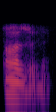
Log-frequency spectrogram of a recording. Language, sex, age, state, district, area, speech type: Nepali, male, 18-30, West Bengal, Darjeeling, rural, conversation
